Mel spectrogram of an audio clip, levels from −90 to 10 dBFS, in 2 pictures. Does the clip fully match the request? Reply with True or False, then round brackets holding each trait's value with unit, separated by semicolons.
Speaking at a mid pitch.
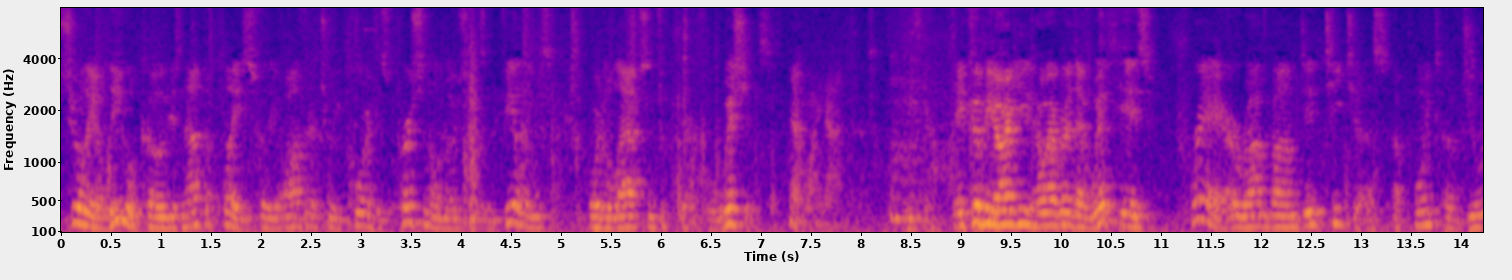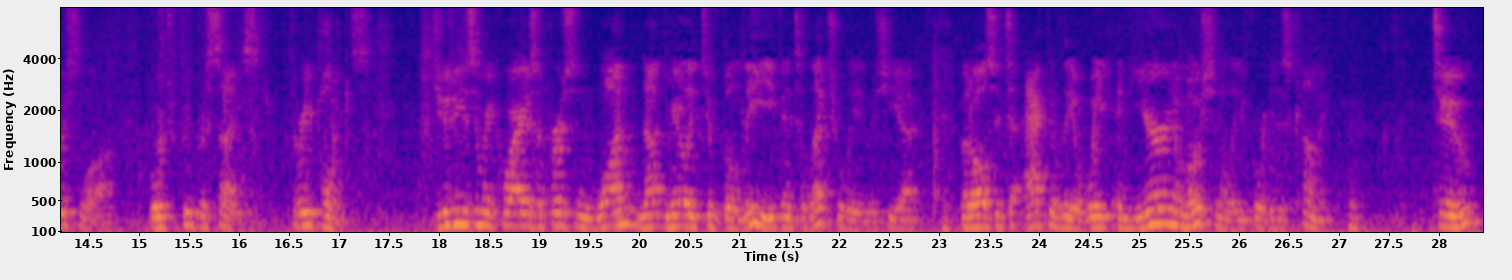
True (150 Hz)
